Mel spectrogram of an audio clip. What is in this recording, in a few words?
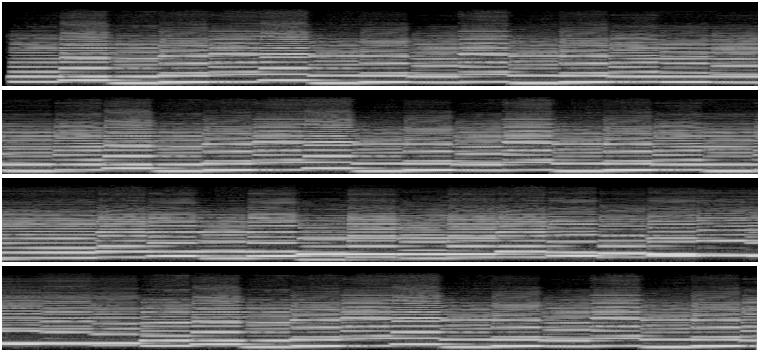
clarinet duet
